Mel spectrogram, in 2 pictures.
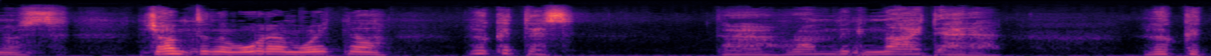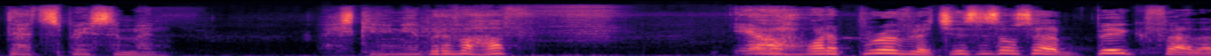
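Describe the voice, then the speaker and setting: Husky, awed male wildlife presenter. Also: high-pitched, warm tone, far from the mic. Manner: awed, repeats exclamations of wonder. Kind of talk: outdoor wildlife vlog commentary to camera. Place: outdoors at night in a forest by water.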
